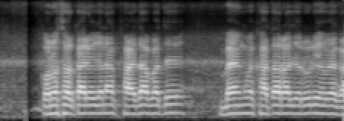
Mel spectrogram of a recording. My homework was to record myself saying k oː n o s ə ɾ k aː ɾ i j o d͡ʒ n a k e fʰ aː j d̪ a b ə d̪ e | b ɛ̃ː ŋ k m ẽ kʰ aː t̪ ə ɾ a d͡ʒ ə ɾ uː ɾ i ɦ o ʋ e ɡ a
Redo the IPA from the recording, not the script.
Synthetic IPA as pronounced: k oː n o s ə ɾ k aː ɾ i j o d͡ʒ n a k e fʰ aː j d̪ a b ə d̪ e | b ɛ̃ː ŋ k m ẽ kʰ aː t̪ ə ɾ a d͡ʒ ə ɾ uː ɾ i ɦ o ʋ e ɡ a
